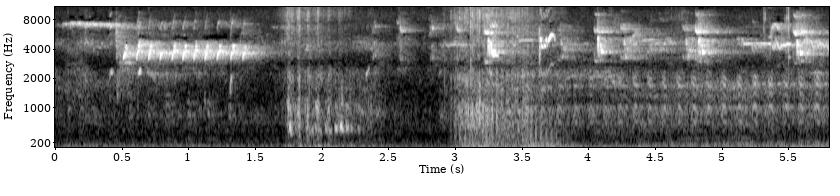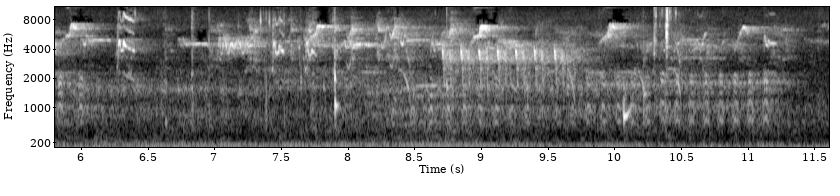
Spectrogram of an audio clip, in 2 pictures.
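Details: Western rosellas visiting a garden bird bath in Australia: short high chirps in quick runs near the start and again around the ninth second, with a brief rough splashing or rustling burst early on and steady low background hum.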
